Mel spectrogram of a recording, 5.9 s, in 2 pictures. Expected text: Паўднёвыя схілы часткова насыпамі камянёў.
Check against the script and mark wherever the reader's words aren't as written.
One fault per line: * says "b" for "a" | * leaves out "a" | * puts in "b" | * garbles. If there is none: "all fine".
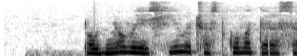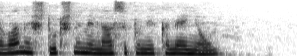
* puts in "тэрасаваны штучнымі"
